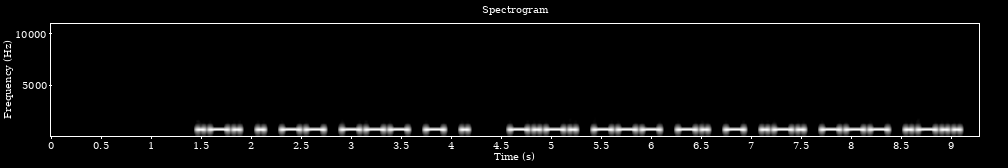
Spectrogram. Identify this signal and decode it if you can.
Morse code, heard as a keyed tone, about 20 wpm, 700 Hz. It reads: REMOTE CONTROL
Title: Difficult Words with Hints - 20wpm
